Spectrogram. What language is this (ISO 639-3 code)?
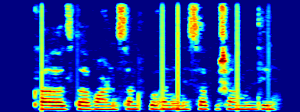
pus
